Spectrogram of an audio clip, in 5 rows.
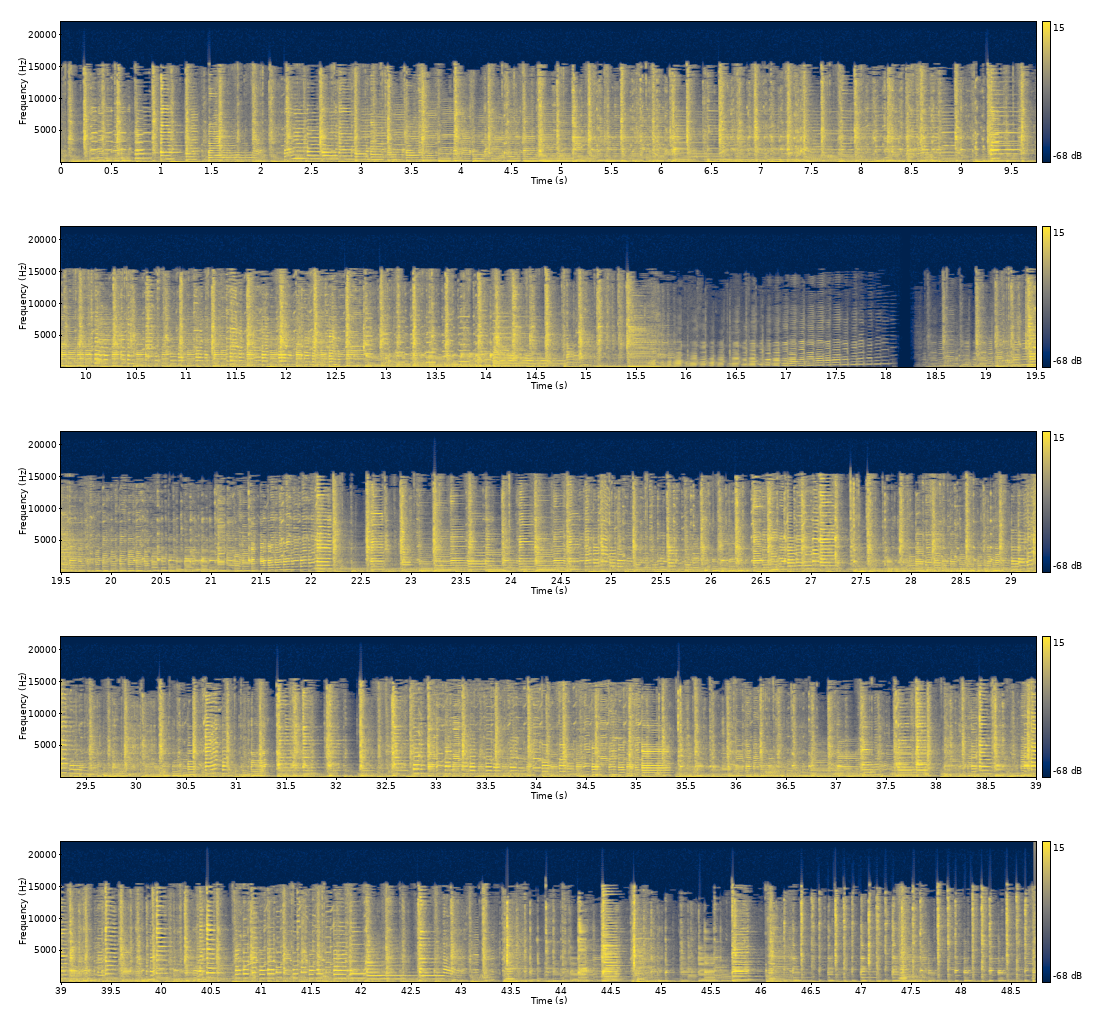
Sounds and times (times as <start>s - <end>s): Acoustic guitar: 0.0s - 17.0s, 18.3s - 48.7s
Flamenco: 0.0s - 48.7s.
